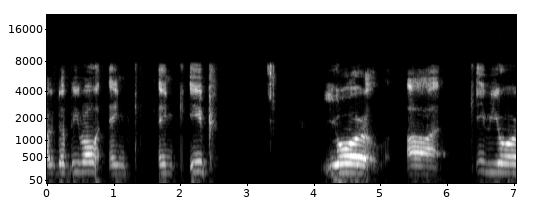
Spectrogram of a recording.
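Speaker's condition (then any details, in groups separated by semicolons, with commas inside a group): Cerebral palsy; mixed quadriplegia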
